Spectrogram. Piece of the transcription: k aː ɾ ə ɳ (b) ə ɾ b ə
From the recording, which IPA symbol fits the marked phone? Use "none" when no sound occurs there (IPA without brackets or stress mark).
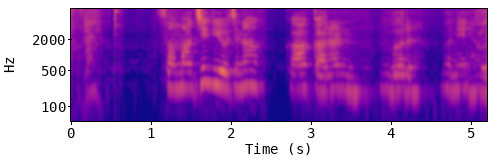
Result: b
